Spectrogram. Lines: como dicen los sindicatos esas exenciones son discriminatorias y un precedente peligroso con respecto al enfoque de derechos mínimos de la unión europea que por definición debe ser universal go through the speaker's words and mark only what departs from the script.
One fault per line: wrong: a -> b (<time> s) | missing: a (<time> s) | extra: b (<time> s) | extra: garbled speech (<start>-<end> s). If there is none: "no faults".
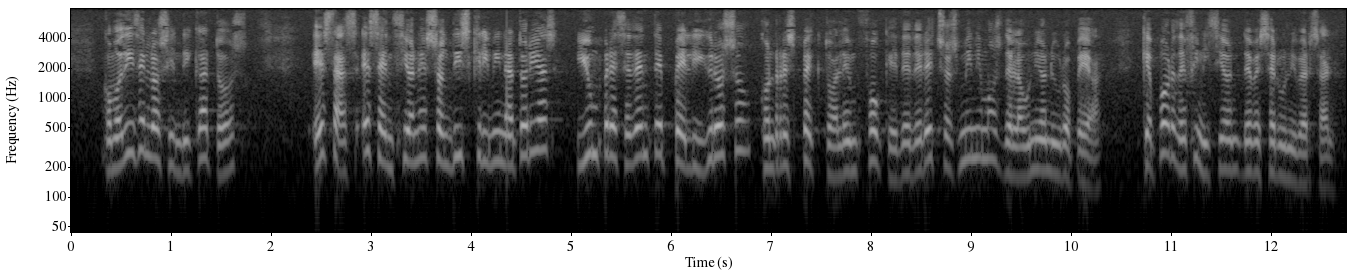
no faults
